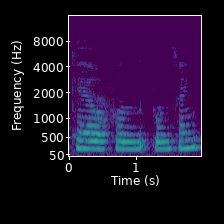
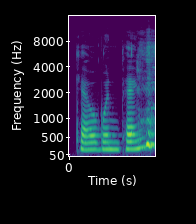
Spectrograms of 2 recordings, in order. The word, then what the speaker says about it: Keobuonpheng: Yeah, so Keobuonpheng. Keobuonpheng.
